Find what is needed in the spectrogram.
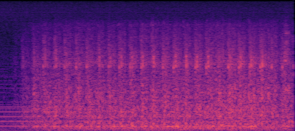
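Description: A steady mechanical clatter of about six to seven strokes a second, like a press or teleprinter sound effect, starting about half a second in.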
